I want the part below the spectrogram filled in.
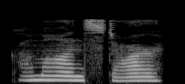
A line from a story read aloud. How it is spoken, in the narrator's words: I urged quietly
